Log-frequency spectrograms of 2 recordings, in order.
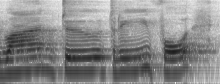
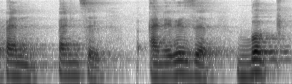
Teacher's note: in enumeration we commonly follow a rising tone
